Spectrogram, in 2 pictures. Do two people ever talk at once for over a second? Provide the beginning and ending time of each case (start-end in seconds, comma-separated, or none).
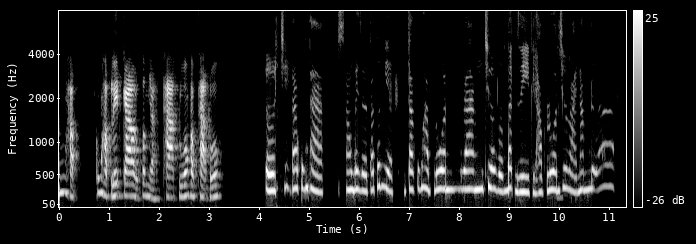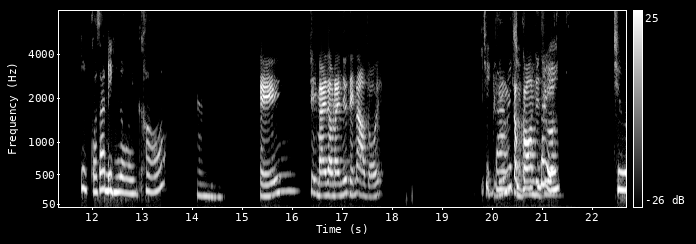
19.9-21.3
